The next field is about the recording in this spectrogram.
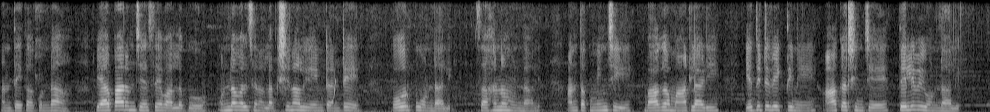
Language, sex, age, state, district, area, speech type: Telugu, female, 30-45, Andhra Pradesh, Chittoor, rural, spontaneous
